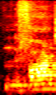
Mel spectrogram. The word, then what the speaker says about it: Pfund: ये कहलाता है फॉन्ट सीरीज। इसके आगे पी भी है, लेकिन पी साइलेंट है, तो इसको फॉन्ट सीरीज कहा जाता है।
